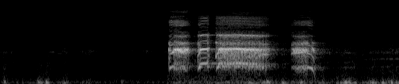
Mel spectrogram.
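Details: Rooster crowing while free-ranging, grazing on grass and weeds in hillside farm fields and forest of a Hmong upland area; one loud harmonic crow of about a second, breaking into a short final note, with faint clucks and rustling before and after.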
